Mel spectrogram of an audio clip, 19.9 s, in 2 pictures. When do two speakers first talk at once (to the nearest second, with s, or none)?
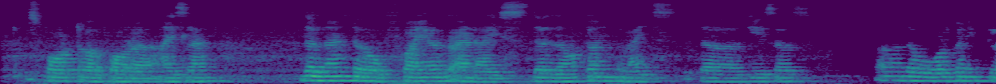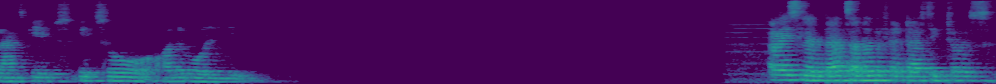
none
